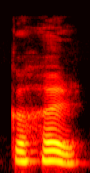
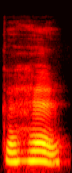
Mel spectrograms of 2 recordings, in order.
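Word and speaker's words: क़हर: ठीक है, क नुक्ता ह र कहर। क नुक्ता ह र कहर।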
